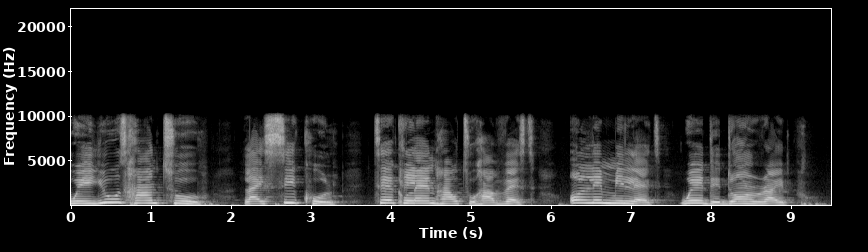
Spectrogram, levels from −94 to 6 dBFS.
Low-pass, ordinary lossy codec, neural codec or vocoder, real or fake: 9.9 kHz; none; none; real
